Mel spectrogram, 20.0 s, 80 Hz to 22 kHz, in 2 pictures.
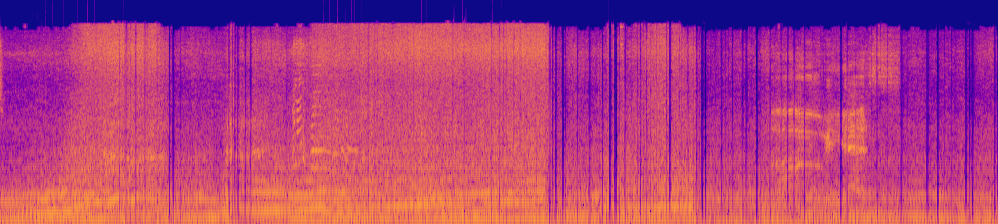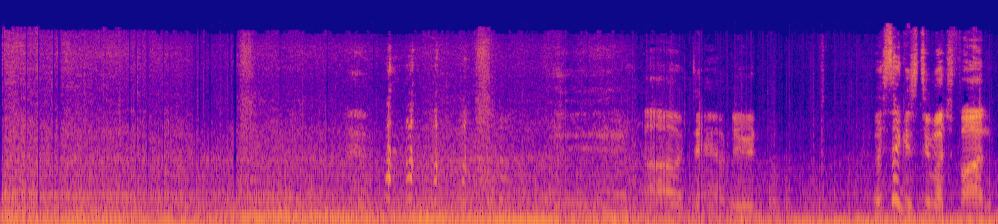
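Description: Modified 500hp+ 2002 Camaro Z28 V8 engine accelerating hard while driving, a loud rising roar through the gears close inside the car, with someone talking over it.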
